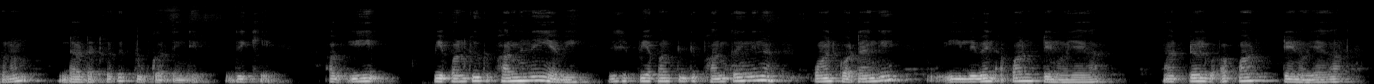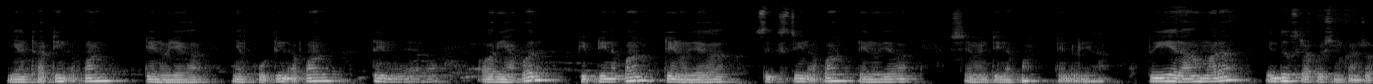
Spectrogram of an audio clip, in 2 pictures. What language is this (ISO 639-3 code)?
hin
